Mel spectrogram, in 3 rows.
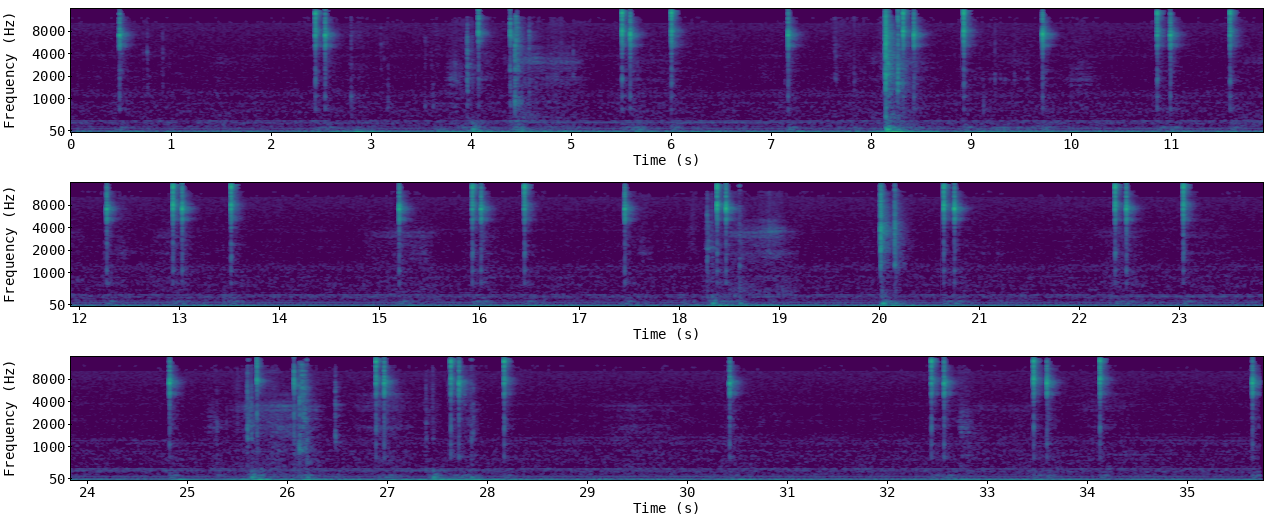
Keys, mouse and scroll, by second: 2.9 middle click, 3.6-4.1 scroll up 1, 4.1 middle click, 5.5 click, 5.5 right click, 8.1 e, 8.9 click, 10.8-15.4 drag, 18.4 click, 20.0 w, 22.3 click, 25.7-26.9 middle drag, 26.9-30.0 drag, 26.9-28.4 right drag, 33.4 click.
